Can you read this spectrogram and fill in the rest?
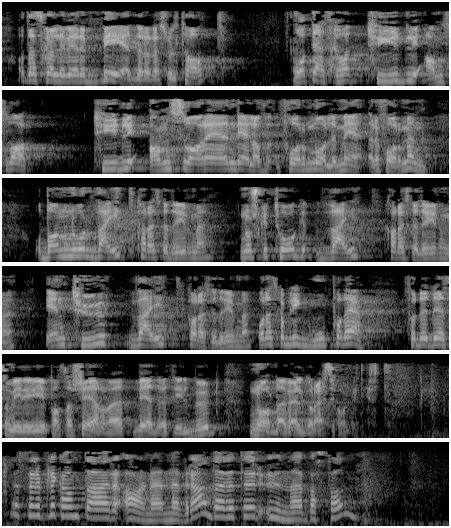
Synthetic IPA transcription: ʔɑ̰t̪̚d̪ɛæɪskɑlːɛʋeːɾəbeːd̪ɾəɾɛsʉlt̪ʰɑːt̪ | ɔɑt̪̚æɪskɑlhɑːɛt̪ʰːyːd̪əlɪʔɑnsʋɑːɾ | t̪ʰyːd̪əlɪɑnsʋɑːɾəæɛnd̪eːlɑʋfɔɾmoːləmɛɾɛfɔɾmən | ʔɔbɑːnənuːɾʋæɪt̪kʰɑːɾæɪskɑld̪ɾiːʋəmɛ | nɔʂkət̪ʰoːɡʋæɪt̪kʰɑːæɪskɑld̪ɾiːʋəmɛ | ɛnt̪ʰʉːɾʋæɪt̪kʰɑːd̪æɪskɑld̪ɾiːʋəmɛɔd̪æɪskɑbliːɡuːpʰɔd̪ɛfɔɖɛɖ̪ɛsɔmʋɪlɪpʰɑsɑʂeːɾɑnəɛt̪beːd̪ɾət̪ʰɪlbʉːd̪ | nɔɾd̪æɪʋɛ̰lɡəɾæ̰ɪsəkʰɔ̰lːɛ̰kt̪ʰi̥ːft̪ | nɛst̪əɾɛplɪkɑnt̪æɾɑːɳənɛʋɾɑd̪æɾɛt̪ːəɾʉːnəbɑst̪ɑlm

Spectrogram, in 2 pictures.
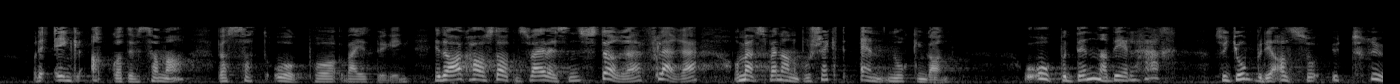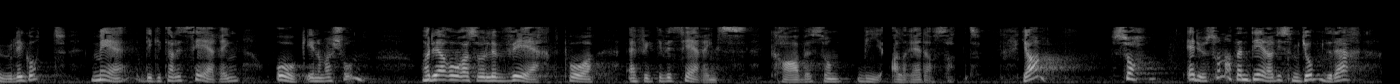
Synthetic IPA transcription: ɔd̪ɛʔɛɪɡənt̪lɪʔɑkːʉɾɑt̪̚d̪ɛsɑmːɑʋɪhɑsɑt̪ːoːɡ̚pʰɔʋæɪət̪̚bʏɡːɪ̰ŋɪd̪ɑːɡɦɑɾst̪ɑːt̪n̩sʋæɪʋɛst̪nst̪œɾəflæːɾəɔmeːʁspɛnːɑnəpʰɾʊʂɛkt̪ɛnːɔkənɡɑ̰ŋː | ɔʔoːɡ̚pʰɔd̪ɛnːɑd̪eːlnhæːɾ | sɔjɔbːəd̪ɪʔɑ̰lt̪sɔʉt̪ʰɾuːlɪɡɔt̪ːmɛd̪ɪɡɪt̪ʰɑlɪseːɾɪŋ | ɔɡɪnːʊʋɑʂuːn | ɔd̪ɪhɑɾoɡɑlsɔlɛʋeːɾt̪pʰɔʔɛfɛk̚t̪ɪʋɪseːɾɪ̰ŋskʰɾɑ̰ːʋəsɔmʋɪʔɑ̰ləɾḛːd̪ə̰hɑ̰ɾsɑ̰t̪ː | jɑː | sɔ | ɛd̪ɛjʊsɔnːɑt̪ɛnd̪eːlɑʋd̪ɪsɔmjɔbd̪əd̪æɾ

